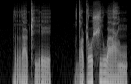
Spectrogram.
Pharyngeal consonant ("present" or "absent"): present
